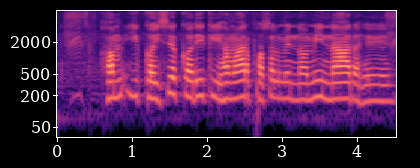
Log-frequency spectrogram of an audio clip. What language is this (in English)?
Bhojpuri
